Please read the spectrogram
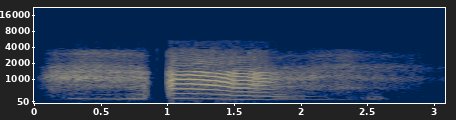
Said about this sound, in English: And then breathe out, pushing the air from the belly out.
